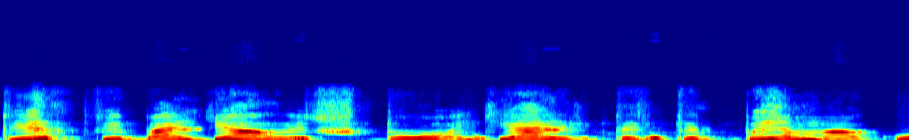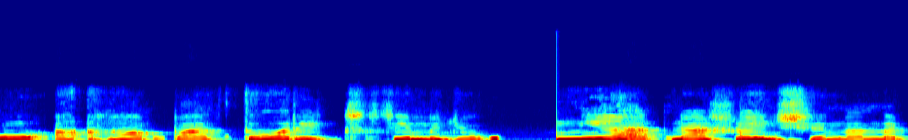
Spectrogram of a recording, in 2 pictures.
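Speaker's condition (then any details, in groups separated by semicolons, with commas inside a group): Cerebral palsy, spastic diplegia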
